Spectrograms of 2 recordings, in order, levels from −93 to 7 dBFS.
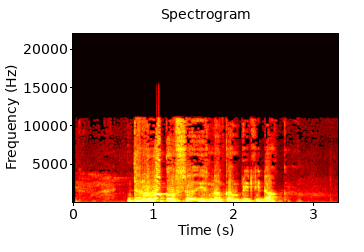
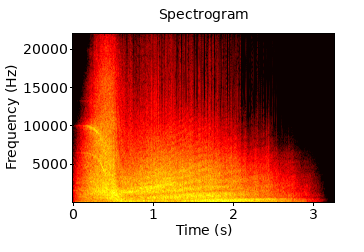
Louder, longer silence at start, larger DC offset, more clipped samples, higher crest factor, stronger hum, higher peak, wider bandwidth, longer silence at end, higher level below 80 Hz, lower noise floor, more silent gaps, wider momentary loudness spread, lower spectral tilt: first, -9 LUFS vs -17 LUFS; first, 0.4 s vs 0.05 s; neither; neither; about the same, 10 dB vs 14 dB; neither; first, 0 dBFS vs -6 dBFS; second, 11.5 kHz vs over 20 kHz; first, 0.7 s vs 0.35 s; about the same, -48 dBFS vs -44 dBFS; about the same, -43 dBFS vs -42 dBFS; neither; second, 8 LU vs 15 LU; first, -5 dB/octave vs -2.5 dB/octave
